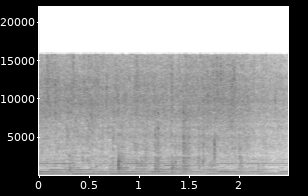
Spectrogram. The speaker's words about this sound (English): And it's raining. She steps on the porch for a minute to watch the rain. Wow, that was lightning and thunder in Ona.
